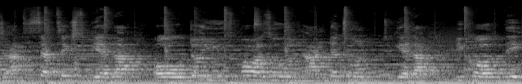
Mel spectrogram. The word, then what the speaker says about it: Powerzone: Majority of people even mispronounce it as Powerzone. It's Powerzone.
